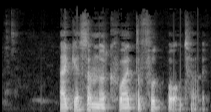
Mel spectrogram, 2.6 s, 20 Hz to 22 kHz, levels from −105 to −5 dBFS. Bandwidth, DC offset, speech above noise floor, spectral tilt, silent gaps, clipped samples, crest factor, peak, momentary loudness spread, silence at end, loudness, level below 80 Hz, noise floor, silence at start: 14 kHz; under 0.1%; 39 dB; -5.5 dB/octave; none; under 0.1%; 20 dB; -8 dBFS; 6 LU; 0.1 s; -28 LUFS; -62 dBFS; -67 dBFS; 0.75 s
